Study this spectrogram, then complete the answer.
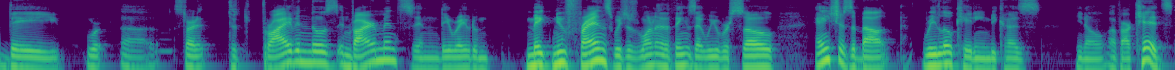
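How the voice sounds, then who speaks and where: With an American accent, a man talks at a moderate pace in an ordinary speaking voice of medium pitch. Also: ordinary pitch variation. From San Jose, California. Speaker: youth ministry coordinator. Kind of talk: casual chat. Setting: conference center at night.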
